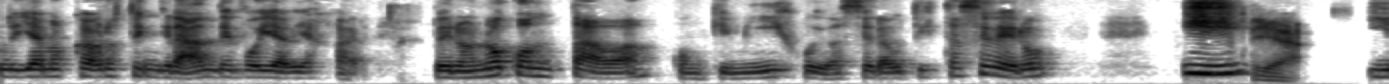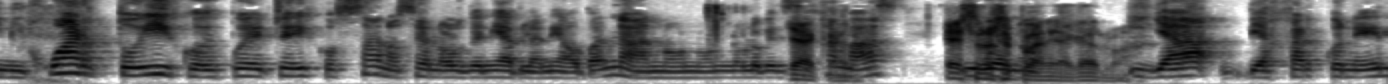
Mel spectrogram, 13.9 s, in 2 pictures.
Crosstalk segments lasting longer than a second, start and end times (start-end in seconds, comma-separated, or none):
10.8-12.6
